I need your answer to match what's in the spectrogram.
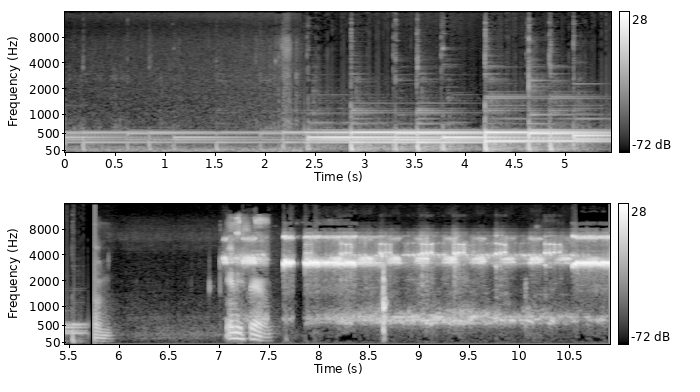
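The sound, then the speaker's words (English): A low, steady harmonic drone fades out, and after a short silence a sound effect of a dense chorus of crickets starts up, chirping continuously in a high, shrill, fairly loud trill. “Oh, no, crickets from the audio. Crickets.”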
